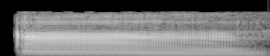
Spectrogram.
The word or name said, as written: aah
